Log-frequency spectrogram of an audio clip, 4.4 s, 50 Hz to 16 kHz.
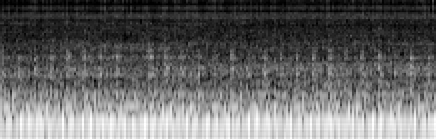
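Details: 1982 Ford F-150 with 302 V8 at idle: regular knock a bit over once a second riding on the low hum; owner feared rod knock but traced it to a pulley, suspects alternator over-spun in a burnout.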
